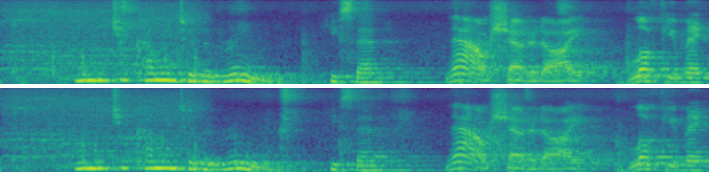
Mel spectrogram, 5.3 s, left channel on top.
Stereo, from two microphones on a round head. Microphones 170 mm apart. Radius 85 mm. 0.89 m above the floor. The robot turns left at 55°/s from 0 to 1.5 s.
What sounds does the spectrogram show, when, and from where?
0.6 s a woman speaking: 165° right, 0.9 m; by 3.0 s 140° left, 0.9 m
3.3 s a man speaking: 15° left (ahead or behind), 1.0 m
